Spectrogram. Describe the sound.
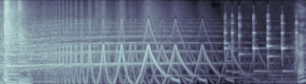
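A mobile phone ringtone announces an incoming call: a loud, bright electronic melody of rapidly rising and falling synth tones, then a few short plucked notes, heard alone.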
